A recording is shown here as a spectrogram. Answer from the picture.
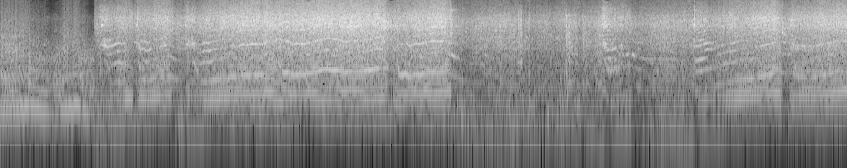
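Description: Race car engine heard onboard at full throttle on a dirt autocross track: the engine note climbs in pitch and drops back at each gear change, over a steady hiss. About a second in, the sound cuts abruptly from one car to another.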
